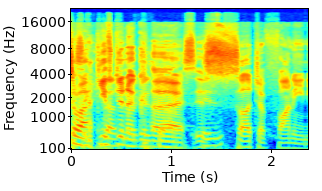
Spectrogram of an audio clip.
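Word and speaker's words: Kers: Yeah, it's a gift and a curse, but the curse is spelled A It's K-E-R-S, K-E-R-S. So curse.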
